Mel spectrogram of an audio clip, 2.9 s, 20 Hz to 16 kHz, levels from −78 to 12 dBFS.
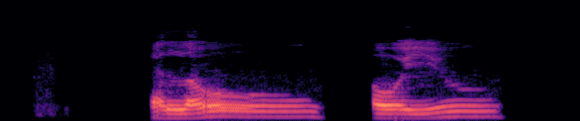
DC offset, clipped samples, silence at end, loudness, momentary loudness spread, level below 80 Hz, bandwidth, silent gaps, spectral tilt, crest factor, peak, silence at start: under 0.1%; under 0.1%; 0.4 s; -19 LUFS; 12 LU; -66 dBFS; 4.8 kHz; 1.65-1.86 s; -9.5 dB/octave; 16 dB; -4 dBFS; 0.75 s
